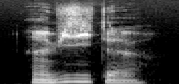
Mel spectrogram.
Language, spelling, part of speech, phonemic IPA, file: French, visiteur, noun, /vi.zi.tœʁ/, Fr-visiteur.ogg
- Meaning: visitor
